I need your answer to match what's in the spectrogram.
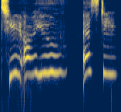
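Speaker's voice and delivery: high, slow letter-by-letter spelling; spelled out high. Pretend. Spelling it out playfully.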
